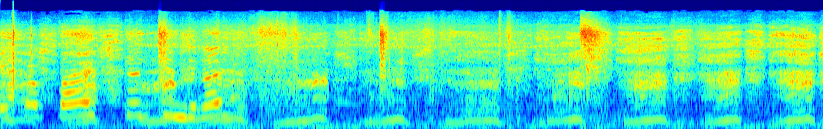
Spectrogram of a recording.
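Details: A pug named Laika, almost six months old, out in a park for the first time, gives a string of short arched whines, about two each second, over nearby human voices.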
